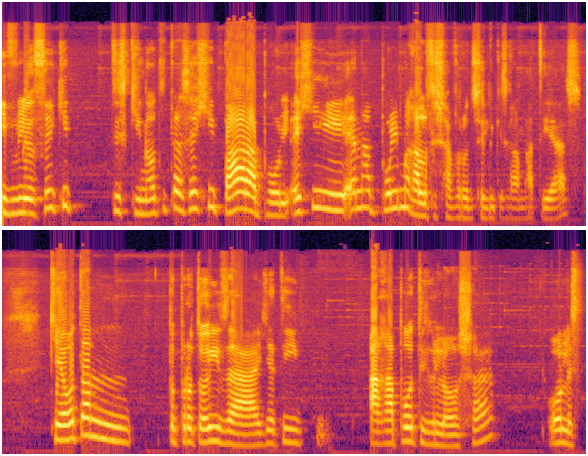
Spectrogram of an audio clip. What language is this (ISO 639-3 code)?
ell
